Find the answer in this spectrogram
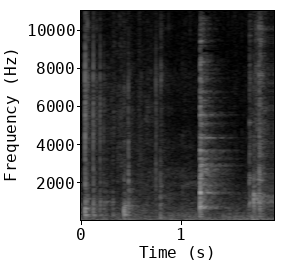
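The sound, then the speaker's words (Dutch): Dishes clink and clatter as they are handled, a series of short, bright knocks with one sharper ringing clink and a final scraping clatter, with no talking. “Ik kan de rest niet in de vatwasser gooien, helaas.”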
